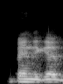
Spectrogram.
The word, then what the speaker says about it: Bendigo: Then am I pronouncing this right? Bendigo Braves. Is that correct? Bendigo Braves.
